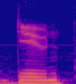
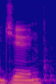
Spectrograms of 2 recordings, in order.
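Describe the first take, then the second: First: It is said with an American accent. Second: It is said with an Australian accent.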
